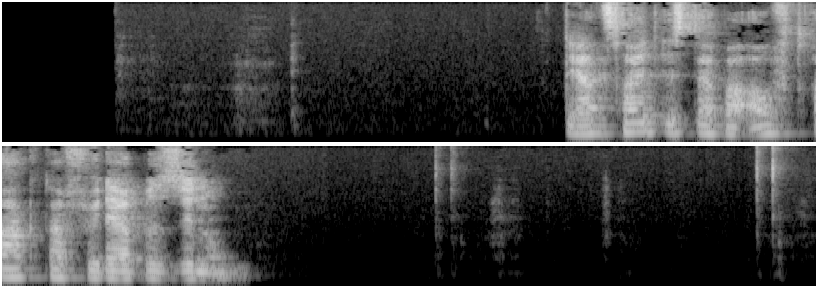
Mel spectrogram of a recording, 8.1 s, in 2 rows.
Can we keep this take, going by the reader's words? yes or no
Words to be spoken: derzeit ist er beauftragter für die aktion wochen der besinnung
no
